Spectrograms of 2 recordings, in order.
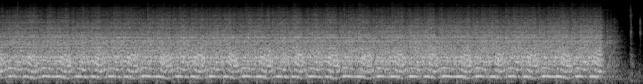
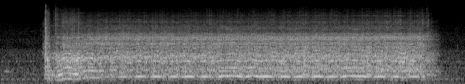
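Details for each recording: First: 1983 Mazda RX-7 FB barn find rotary, long stored, running on petrol fed directly to the carb: buzzy, fairly even fast pulse for about six seconds, dropping away as the throttle is released; really smooth, runs cleanly. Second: 1983 Mazda RX-7 FB barn find, rotary engine, long stored: steady even cranking for about four seconds that never catches; fuel pump runs but nothing comes out, fuel system dry, no fuel delivery.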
